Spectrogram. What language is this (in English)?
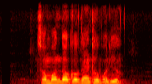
Nepali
